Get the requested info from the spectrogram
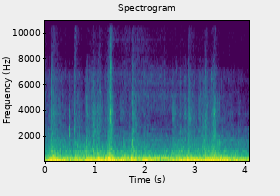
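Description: A steady low rumble of vehicle-like background noise, with a few faint clicks.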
